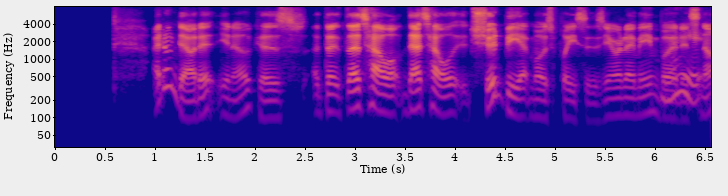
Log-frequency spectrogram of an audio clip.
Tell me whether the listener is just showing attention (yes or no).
no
